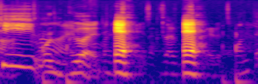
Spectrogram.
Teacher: My tongue is forward, my jaw is pretty open there.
